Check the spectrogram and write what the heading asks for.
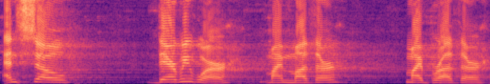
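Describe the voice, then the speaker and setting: Woman, 30s, storytelling keynote speaker, crisp bright voice, reverberant hall. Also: mid-range voice, slow. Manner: storytelling, acts out quotes with rising energy. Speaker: public speaker. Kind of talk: motivational conference speech. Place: conference hall, indoors.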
